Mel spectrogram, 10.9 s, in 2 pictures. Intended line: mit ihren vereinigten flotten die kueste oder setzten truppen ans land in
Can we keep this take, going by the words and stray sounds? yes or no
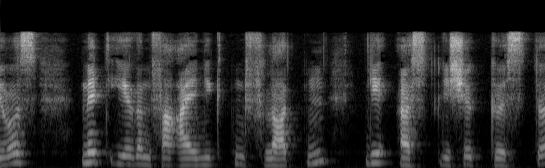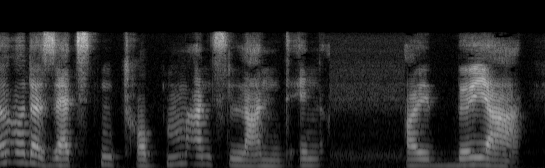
no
